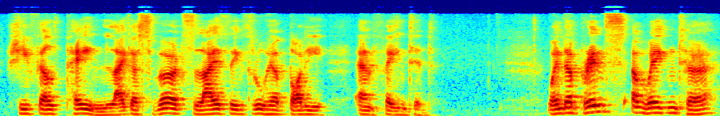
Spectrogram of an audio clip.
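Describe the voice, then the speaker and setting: A man narrates a children's fairy tale at a slow, measured pace. His voice sits at a middle pitch, and the recording is roomy and somewhat dull. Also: fairly bright tone. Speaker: storybook reader.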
